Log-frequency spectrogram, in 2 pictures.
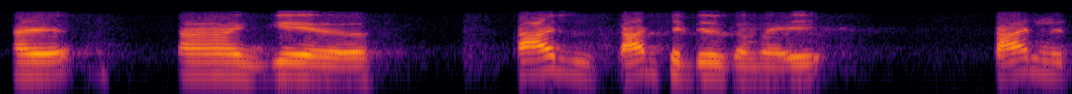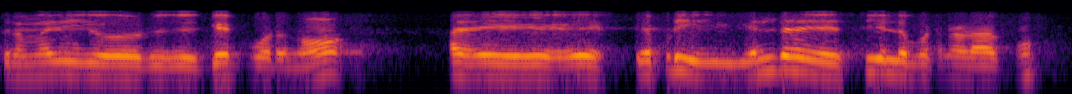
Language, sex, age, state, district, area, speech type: Tamil, male, 18-30, Tamil Nadu, Perambalur, urban, conversation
